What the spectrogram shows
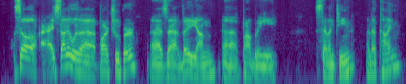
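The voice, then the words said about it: French accent. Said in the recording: “You are from France. Everybody should probably know that by now with your accent.”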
